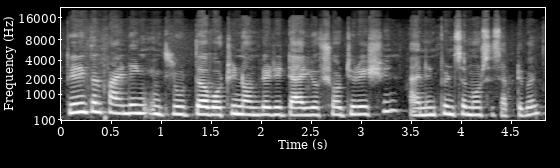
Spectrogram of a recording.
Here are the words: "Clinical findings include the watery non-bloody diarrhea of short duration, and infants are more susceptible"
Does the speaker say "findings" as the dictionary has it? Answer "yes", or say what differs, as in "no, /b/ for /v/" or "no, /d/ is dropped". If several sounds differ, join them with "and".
no, /z/ is dropped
